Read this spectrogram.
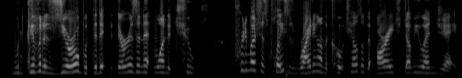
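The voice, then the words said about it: Put-on New Jersey accent. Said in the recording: “Can you read it in a New Jersey accent? ... I'll try my best to do a Caroline Manzo.”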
